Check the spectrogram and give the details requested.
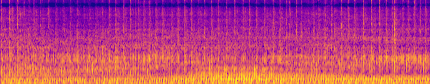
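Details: Craftsman chainsaw that sat for years, rerun days later after cool-down: quiet, fast, even idle with no surging or stalling. Carb acting more natural; tip test shows no head gasket or crank seal leak; chain doesn't move at idle.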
